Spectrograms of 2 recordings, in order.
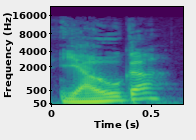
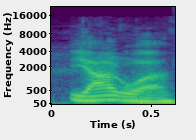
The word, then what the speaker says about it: Yagua: Um, tell me a little bit, Drew, about the um, and tell me if I'm pronouncing this right. Um, Yahooa. Yagua. Yagua. Yagua. That's right.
